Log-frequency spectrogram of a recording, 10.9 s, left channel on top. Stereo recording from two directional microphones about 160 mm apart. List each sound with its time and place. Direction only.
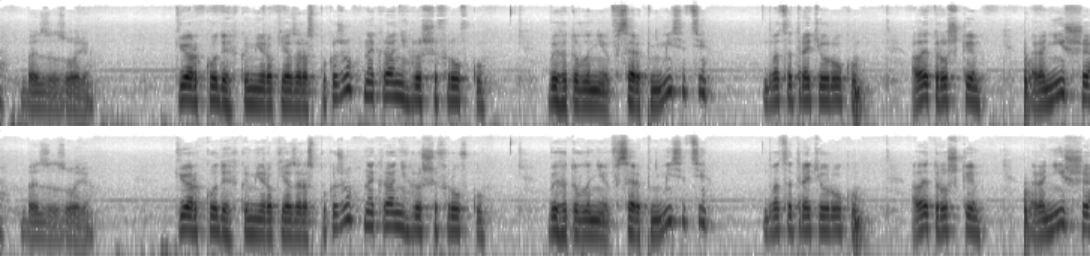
0.3 s speech: 25° left (ahead or behind)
